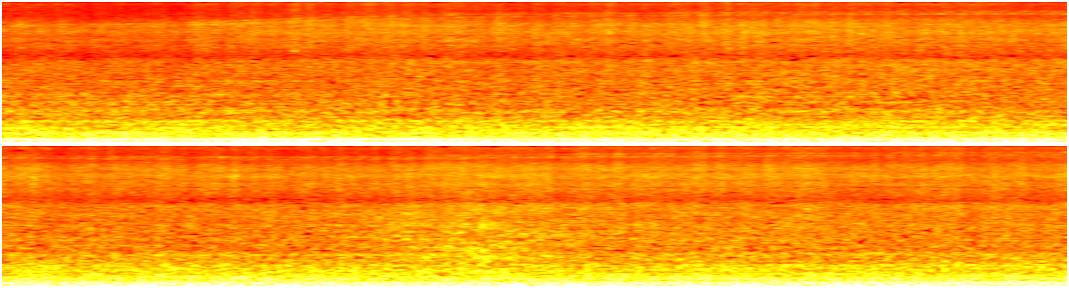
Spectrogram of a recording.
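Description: Tyres roar steadily on a paved road.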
